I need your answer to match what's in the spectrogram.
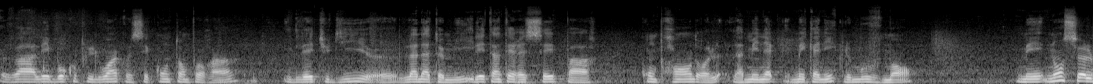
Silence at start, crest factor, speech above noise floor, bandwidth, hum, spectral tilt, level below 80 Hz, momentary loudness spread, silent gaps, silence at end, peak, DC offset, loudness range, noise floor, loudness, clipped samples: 0 s; 16 dB; 22 dB; 14 kHz; none; -7 dB/octave; -44 dBFS; 14 LU; none; 0 s; 0 dBFS; under 0.1%; 2 LU; -37 dBFS; -16 LUFS; under 0.1%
